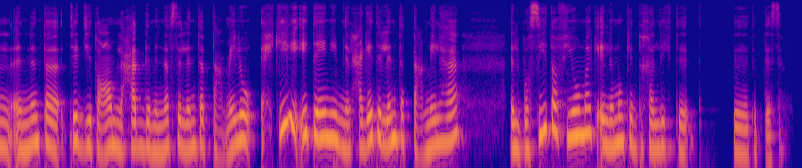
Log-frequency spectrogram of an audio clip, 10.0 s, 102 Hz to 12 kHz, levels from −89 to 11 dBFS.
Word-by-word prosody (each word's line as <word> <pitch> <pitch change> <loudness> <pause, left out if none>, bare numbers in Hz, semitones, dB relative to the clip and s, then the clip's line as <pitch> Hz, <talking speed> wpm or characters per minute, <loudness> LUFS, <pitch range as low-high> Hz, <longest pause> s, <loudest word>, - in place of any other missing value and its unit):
إن 175 +2 -1
أنت 210 -5 0
تدّي 200 -3 0
طعام 185 +1 -2
لحد 185 +1 -3
من 165 -2 -3
نفْس 190 +2 -5
اللي 180 -2 0
أنت 195 +1 -3
بتعمله، 195 +5 -1
احكِ - - -9
لي 355 +4 +7 0.2
إيه 265 0 +2
تاني 245 -1 +6
من 190 -4 -2
الحاجات 185 +7 0
اللي 200 -4 +3
أنت 235 0 +3
بتعملها 210 - -3 0.7
البسيطة 185 - +2
في 275 -3 -4
يومك، 260 +2 +5
اللي 195 -1 +2
ممكن 215 -1 -1
تخلّيك 185 0 -6
ت 170 - -5 0.6
ت - - -5
تبتسم؟ 150 -5 -8
195 Hz, 170 wpm, -22 LUFS, 180-230 Hz, 0.7 s, لي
